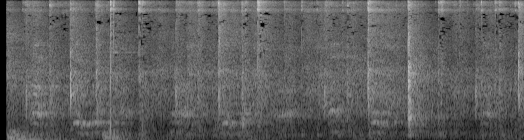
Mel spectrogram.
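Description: Table tennis balls being fed and struck back with a paddle in a multiball drill: sharp plastic clicks of ball on paddle and table, a steady run of about two a second.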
